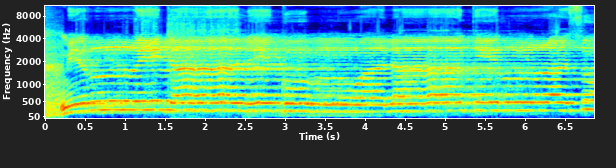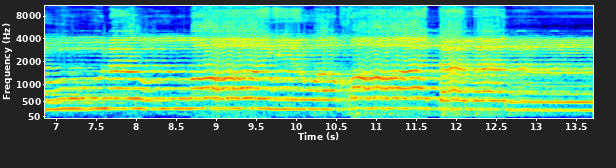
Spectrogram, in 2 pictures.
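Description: Male Quran recitation (tilawat) in a melodic, drawn-out style: one voice holding long notes with wavering ornaments. The voice slides up into the first note and steps up in pitch about halfway through.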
